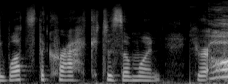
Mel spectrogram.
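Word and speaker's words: craic: I think it'd be cool, but yeah, I'm just gonna keep on with my story about crack, right? It's spelled C R A I C and it means like fun and kind of joviality or jovality.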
